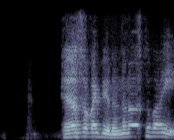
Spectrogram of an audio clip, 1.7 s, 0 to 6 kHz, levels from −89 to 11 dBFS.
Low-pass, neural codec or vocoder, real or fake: 5.4 kHz; codec, 16 kHz, 0.5 kbps, X-Codec, HuBERT features, trained on balanced general audio; fake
